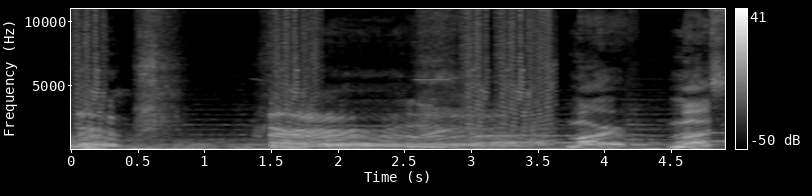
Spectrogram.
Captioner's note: Marv grunting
